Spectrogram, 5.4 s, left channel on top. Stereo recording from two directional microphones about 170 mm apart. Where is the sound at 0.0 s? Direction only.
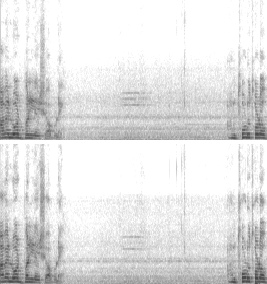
45° right (ahead or behind).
